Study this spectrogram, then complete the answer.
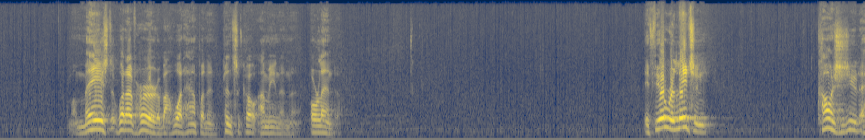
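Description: An elderly man speaks with emphasis through a microphone, with long pauses.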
